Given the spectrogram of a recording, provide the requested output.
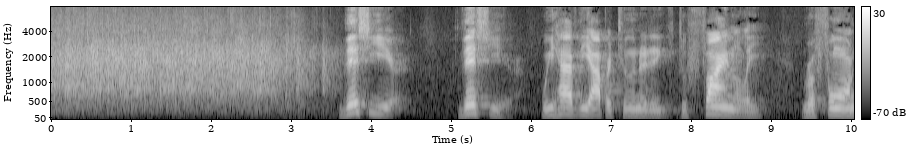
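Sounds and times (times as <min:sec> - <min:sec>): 
audience applause: 0:00.0 - 0:03.6
speech: 0:03.6 - 0:04.4, 0:05.1 - 0:10.0.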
